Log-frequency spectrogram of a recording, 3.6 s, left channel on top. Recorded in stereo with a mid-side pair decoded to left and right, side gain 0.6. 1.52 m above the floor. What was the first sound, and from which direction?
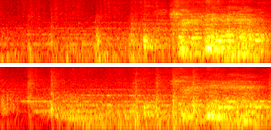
Laughter, 40° left.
